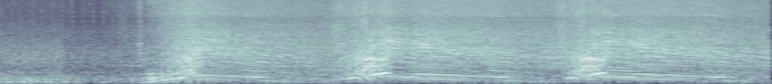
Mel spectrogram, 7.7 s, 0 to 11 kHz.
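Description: Lexus ES 350's 3.5-litre V6 engine revved three times in neutral with the hood open, about two seconds apart: each rev climbs quickly and sinks back more slowly toward idle.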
